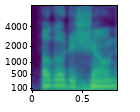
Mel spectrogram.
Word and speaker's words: Fogo de Chão: Like if you go to Fogo de Chao, Fogo de Chão is the correct pronunciation.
